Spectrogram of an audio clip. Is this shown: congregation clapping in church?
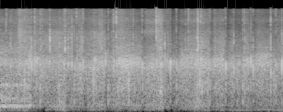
yes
